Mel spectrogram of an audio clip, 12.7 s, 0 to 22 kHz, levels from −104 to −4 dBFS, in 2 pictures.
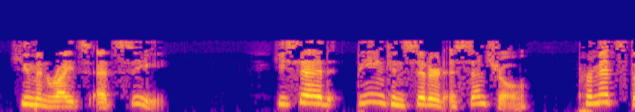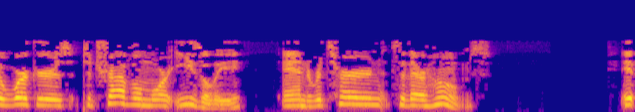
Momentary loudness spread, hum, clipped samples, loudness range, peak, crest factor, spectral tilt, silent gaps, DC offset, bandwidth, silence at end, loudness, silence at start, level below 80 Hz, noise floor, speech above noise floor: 13 LU; none; under 0.1%; 3 LU; -2 dBFS; 20 dB; -9 dB/octave; 11.85-12.42 s; under 0.1%; 5.8 kHz; 0 s; -20 LUFS; 0.15 s; -58 dBFS; -87 dBFS; 67 dB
